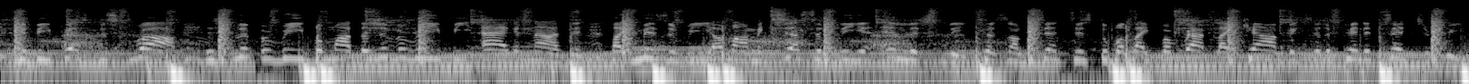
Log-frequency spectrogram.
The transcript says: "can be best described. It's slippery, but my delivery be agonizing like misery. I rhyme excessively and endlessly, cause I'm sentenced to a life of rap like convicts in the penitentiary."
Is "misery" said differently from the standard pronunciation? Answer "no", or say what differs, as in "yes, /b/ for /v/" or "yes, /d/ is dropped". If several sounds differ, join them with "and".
no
